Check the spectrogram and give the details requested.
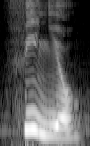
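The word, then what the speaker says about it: figlio: فيليو، فيليو يعني ابن، ما نطقناش برضو فيها خالص لا لترة جي، لأن الجي ال جم ما بين اتنين فوكالي، في فوكالي قبليها وبعديهم.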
